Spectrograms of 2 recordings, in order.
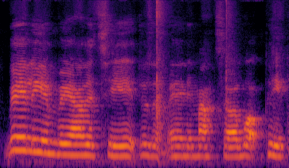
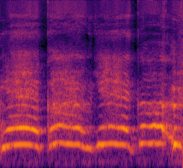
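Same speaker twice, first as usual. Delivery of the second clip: high squealed cheer through laughter; excited cheering; 13 semitones higher, 3 dB louder, much slower than usual. Acted. Spirit team cheering the reader on, excited. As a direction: egg someone on, cracking up. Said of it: "They're dead excited".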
